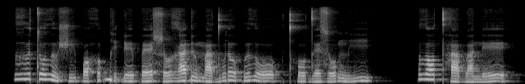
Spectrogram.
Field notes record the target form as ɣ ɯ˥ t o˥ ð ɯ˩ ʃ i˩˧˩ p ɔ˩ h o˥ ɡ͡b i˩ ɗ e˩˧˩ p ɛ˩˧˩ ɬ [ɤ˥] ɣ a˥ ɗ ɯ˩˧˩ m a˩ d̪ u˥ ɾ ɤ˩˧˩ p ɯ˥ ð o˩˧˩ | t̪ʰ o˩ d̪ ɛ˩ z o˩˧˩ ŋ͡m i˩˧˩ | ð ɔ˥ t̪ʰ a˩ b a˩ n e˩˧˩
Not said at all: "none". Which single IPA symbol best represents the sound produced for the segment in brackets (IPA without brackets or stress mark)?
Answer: ɤ˩˧˩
